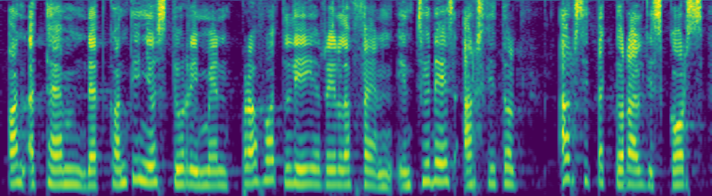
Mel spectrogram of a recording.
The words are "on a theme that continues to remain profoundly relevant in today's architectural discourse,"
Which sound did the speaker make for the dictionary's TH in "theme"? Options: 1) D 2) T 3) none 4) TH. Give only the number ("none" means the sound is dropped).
2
